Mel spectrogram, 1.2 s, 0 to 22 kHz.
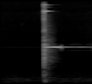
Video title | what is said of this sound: Our AR Setups - Medium Range Builds (2 of 2) | this thing rings so bad at the range, like incredibly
